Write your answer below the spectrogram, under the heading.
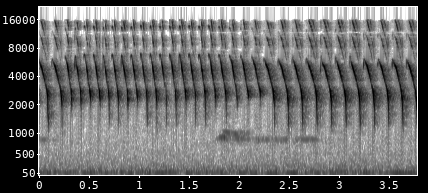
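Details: Canary singing a lively song meant to prompt other canaries to answer: fast rapid trills of downward-sweeping high notes, about three or four per second, shifting to a second trill type midway, a faint whistle underneath.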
